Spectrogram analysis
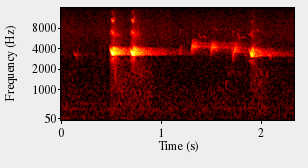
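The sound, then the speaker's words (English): Decoy birds and wild birds call: two sharp, high-pitched chirps in quick succession are followed by softer, thinner calls and another clear chirp, all faint over a quiet background. “There's some other wild birds around. Decoys calling.”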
